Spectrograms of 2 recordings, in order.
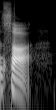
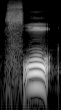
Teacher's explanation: Ketika dia berharokat baris atas, maka kan dia dilafalkan bukan sa, tapi so, keluarnya vokal O. Kenapa? Karena huruf shod termasuk ke dalam huruf yang tebal.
